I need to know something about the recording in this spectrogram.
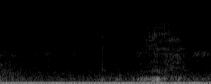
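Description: Steady low electrical hum of the recording setup in a pause between speech, with a brief faint rustle about one and a half seconds in.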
